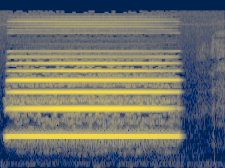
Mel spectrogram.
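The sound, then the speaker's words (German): A single loud, reedy harmonica note held steadily for nearly two seconds, then cut off abruptly, with no other sounds around it; a substitute football referee plays the harmonica in place of a whistle to signal a free kick. “Es, es gibt wunderschönes Videomaterial davon und dann ist immer Freistoß und der Schiedsrichter harmoniert an.”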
